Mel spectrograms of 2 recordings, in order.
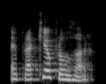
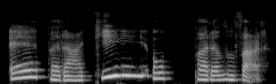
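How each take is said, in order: First: The question is spoken quickly. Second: The question is spoken slowly. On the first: This is how real waiters say it. "They say it fast, like this" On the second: This is how a class would say it. "they don't say like this"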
